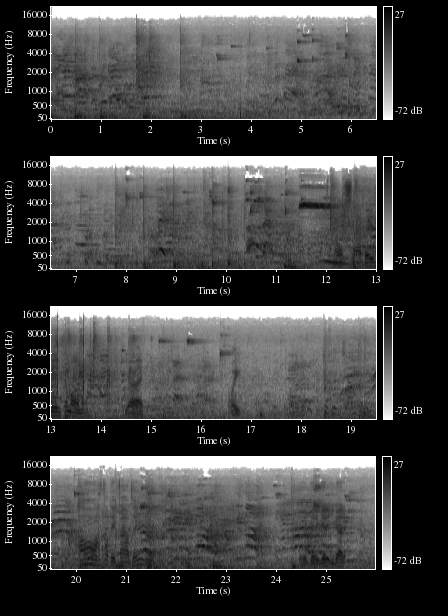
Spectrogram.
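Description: Spectators shout and cheer in a large echoing gym.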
